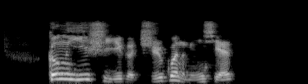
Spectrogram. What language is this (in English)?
Chinese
